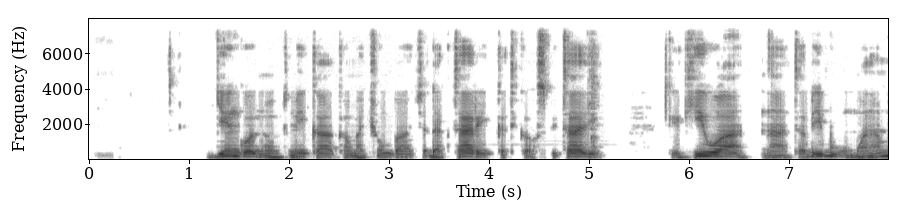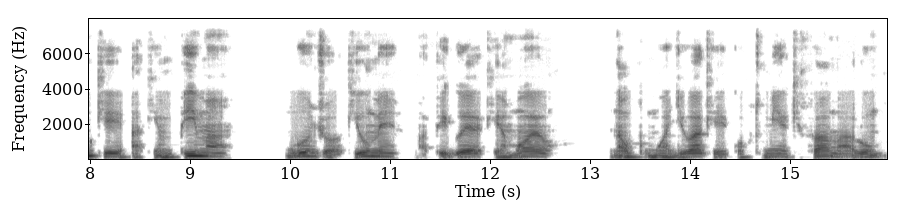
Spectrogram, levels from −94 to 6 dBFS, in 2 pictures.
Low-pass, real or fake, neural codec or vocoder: 7.2 kHz; real; none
